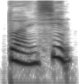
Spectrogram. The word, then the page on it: 短信: duǎn xìn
